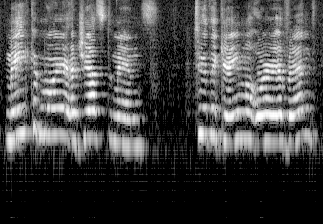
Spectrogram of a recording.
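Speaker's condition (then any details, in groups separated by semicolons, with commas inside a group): Traumatic brain injury; injured at age 10, relearned everything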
